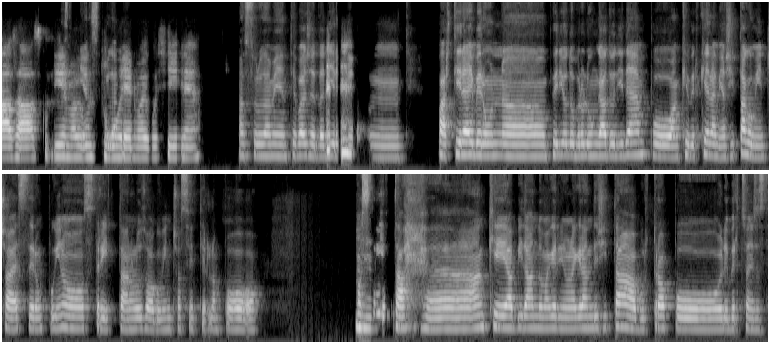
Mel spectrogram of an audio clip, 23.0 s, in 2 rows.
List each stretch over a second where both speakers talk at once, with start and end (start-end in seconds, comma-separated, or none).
0.8-2.0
